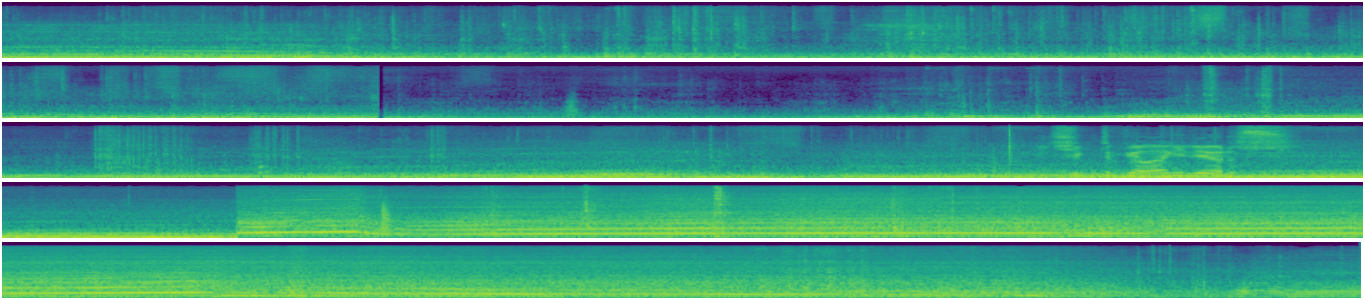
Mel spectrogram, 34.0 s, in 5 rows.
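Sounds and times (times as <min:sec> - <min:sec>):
car engine from inside cabin: 0:00.0 - 0:34.0.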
